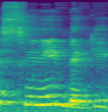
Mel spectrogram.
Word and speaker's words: synecdoche: यस, हम इसको pronounce करते हैं सिनीडकी करके।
